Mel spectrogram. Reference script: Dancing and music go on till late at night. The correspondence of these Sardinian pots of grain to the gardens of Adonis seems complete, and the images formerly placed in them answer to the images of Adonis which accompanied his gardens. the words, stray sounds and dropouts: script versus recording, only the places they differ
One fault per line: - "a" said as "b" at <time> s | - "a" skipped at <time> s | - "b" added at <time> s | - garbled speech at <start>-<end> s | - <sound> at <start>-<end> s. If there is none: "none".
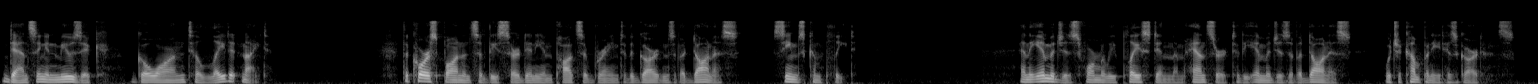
- "grain" said as "brain" at 5.9 s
